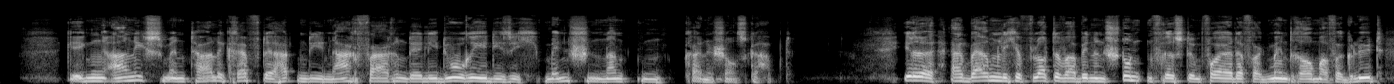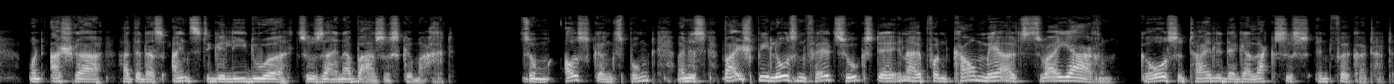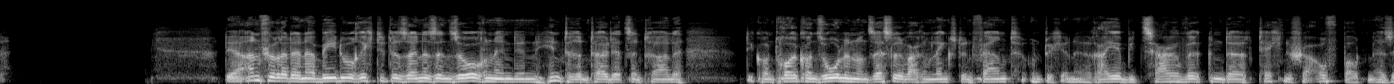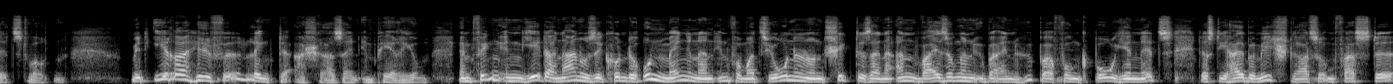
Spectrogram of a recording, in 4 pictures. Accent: German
